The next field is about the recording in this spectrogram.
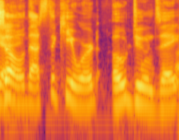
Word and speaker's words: Odunze: Is that how you say it? – It's Odunze.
